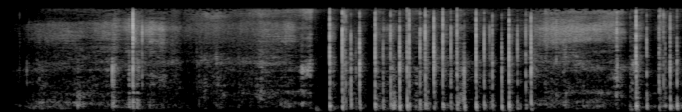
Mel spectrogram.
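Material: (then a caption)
Foil paper. Long pointed acrylic nails scratch and tap across the foil-coated surface of a flat printed scratch-off world map poster showing Europe, lying on a table. A steady, bright, dry scraping rustle runs for about four seconds, then gives way to a quick run of sharp, clicking taps mixed with scratches. The clip ends with more continuous scraping.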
